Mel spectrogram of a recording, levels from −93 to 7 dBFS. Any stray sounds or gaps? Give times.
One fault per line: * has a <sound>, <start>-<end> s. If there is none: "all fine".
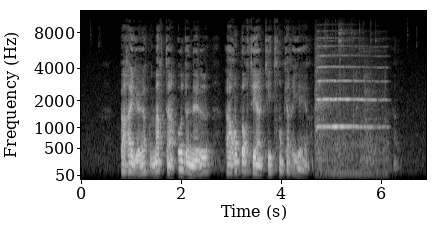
* has a squeak, 4.7-6.2 s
